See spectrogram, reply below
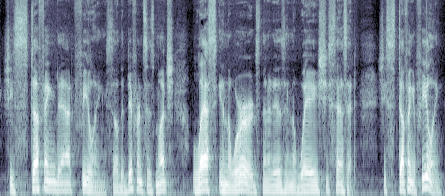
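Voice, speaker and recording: A male instructor narrating a training lesson in a measured, explanatory way. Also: medium pitch. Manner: measured, explanatory, with occasional restarts.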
